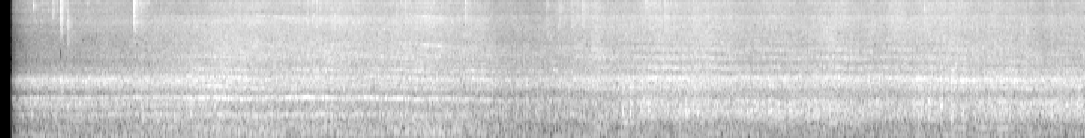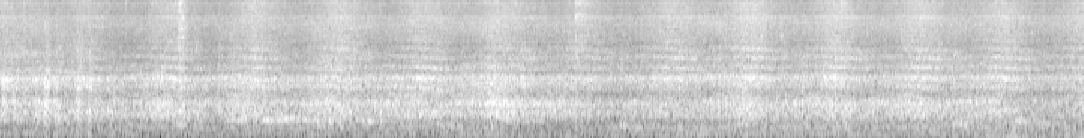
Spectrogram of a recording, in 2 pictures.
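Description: Pacific National container freight train passing close by: a steady rumble with a high whine in the first six seconds, then regular clicking of the wagons' wheels over the rail joints.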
